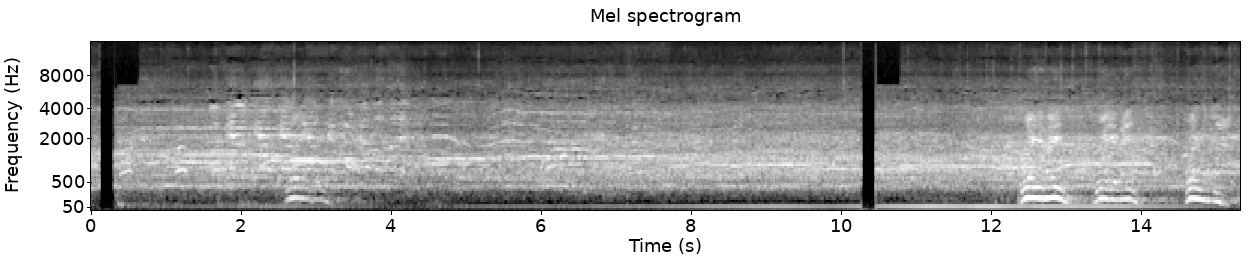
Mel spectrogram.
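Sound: crowd booing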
